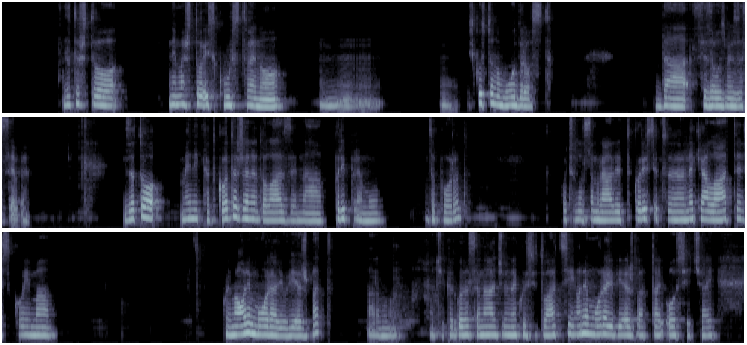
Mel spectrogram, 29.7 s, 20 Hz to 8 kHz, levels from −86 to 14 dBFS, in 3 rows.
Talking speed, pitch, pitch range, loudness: 100 wpm, 175 Hz, 165-200 Hz, -28 LUFS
